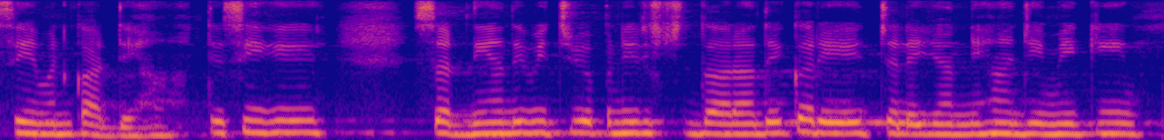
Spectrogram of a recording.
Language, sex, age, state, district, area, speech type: Punjabi, female, 18-30, Punjab, Fatehgarh Sahib, rural, spontaneous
